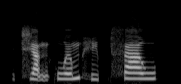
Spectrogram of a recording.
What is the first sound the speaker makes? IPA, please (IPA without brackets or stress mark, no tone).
t͡ɕ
